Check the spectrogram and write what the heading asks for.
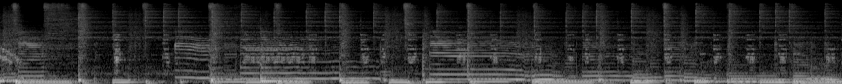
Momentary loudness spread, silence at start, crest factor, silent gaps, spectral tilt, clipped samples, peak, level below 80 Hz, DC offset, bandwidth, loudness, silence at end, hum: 5 LU; 0 s; 18 dB; none; -5.5 dB/octave; under 0.1%; -12 dBFS; -38 dBFS; under 0.1%; 19.5 kHz; -29 LUFS; 0 s; none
